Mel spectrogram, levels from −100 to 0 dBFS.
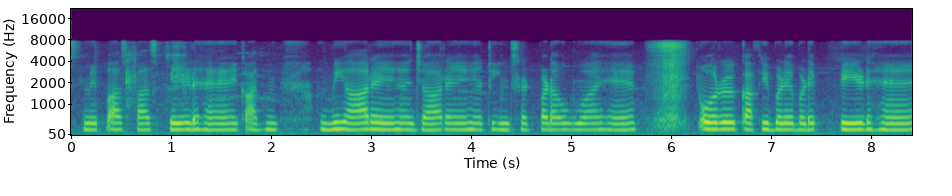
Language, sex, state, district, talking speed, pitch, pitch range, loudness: Hindi, female, Uttar Pradesh, Muzaffarnagar, 155 wpm, 200 Hz, 195-205 Hz, -18 LUFS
